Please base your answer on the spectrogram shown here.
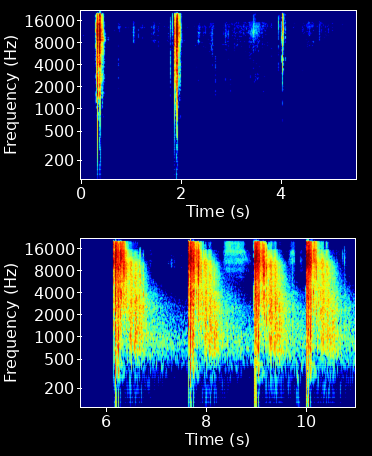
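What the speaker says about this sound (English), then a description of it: "You definitely shot much faster with the Banshee." Gunshots from a Banshee gun ring out as sharp cracks: three isolated shots spaced apart, then four louder, faster shots with short decaying echoes, close and clear with no talking.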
